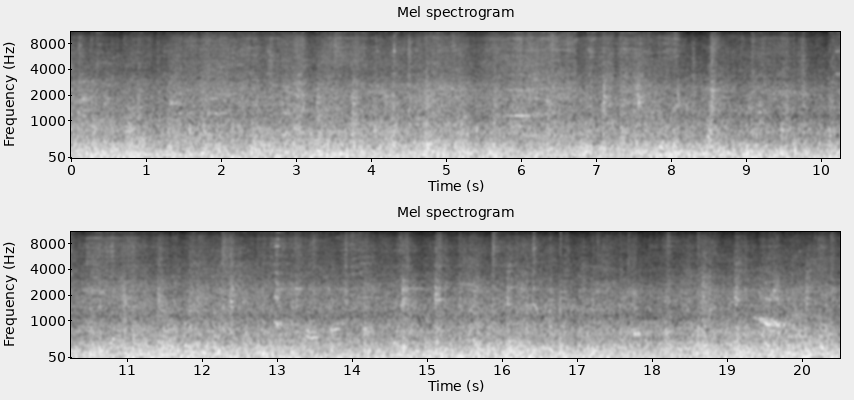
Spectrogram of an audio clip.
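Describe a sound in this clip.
Steel wheels clank and squeal over the rail joints.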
